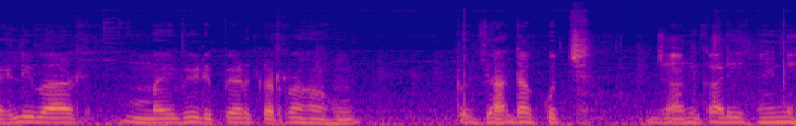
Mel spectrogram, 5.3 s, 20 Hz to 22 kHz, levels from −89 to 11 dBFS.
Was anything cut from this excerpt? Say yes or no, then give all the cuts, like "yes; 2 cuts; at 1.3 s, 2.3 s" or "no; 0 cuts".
no; 0 cuts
